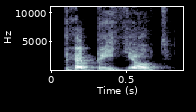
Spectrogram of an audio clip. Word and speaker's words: Pepiot: Apparently, you gotta say it like you're a bird chirping, Connor, according to Jimmy Gomez. Pepiote.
